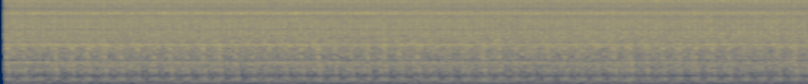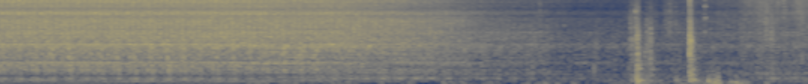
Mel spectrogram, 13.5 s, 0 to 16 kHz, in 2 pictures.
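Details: BMW E92 LCI 318i at steady idle with a light, uneven rattle until shut-off: engine noise from a stretched timing chain.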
